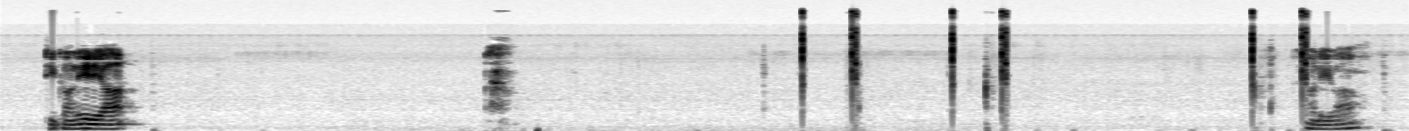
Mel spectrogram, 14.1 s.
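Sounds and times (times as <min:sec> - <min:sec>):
faint background hiss: 0:00.0 - 0:14.0
computer mouse clicking: 0:09.5 - 0:10.2, 0:12.5 - 0:13.2.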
